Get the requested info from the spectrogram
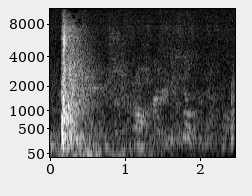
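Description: A single sharp knock of a padel racket striking the ball just after the start, echoing briefly around the hall, followed by faint voices.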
